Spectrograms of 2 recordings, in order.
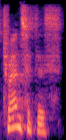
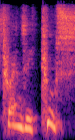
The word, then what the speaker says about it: Transitus: it was uh he he even changed the pronunciation of the title transitus. you know, I was transiest. No, he said, "No, no, it's transitus, you know."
